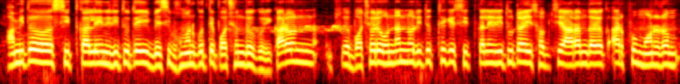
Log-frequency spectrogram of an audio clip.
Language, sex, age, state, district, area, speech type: Bengali, male, 30-45, West Bengal, Jhargram, rural, spontaneous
